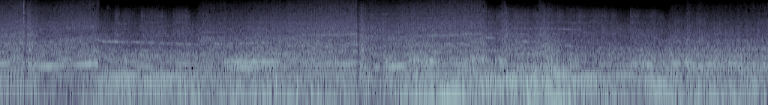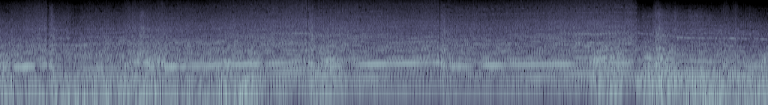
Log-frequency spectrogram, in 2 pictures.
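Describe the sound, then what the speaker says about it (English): A Porsche race car in Assetto Corsa Competizione, its engine screaming up through the gears in repeated rising pulls with brief downshift dips, loud and close throughout, with no talk. "the Porsche's speeding up"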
